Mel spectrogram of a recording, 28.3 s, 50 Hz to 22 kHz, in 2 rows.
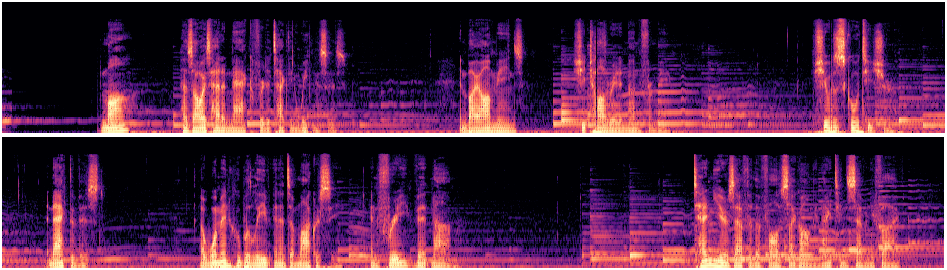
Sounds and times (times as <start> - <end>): Music: 0.0 - 28.2
Speech: 1.5 - 2.0, 2.7 - 5.2, 6.8 - 7.9, 8.6 - 10.1, 12.2 - 13.5, 14.8 - 15.7, 17.1 - 21.0, 24.5 - 27.7.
